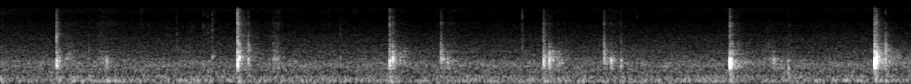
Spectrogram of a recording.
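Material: Paperboard.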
